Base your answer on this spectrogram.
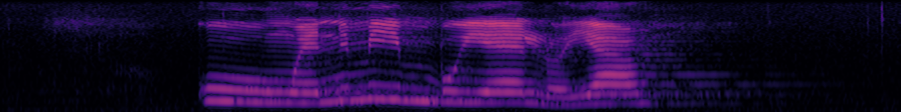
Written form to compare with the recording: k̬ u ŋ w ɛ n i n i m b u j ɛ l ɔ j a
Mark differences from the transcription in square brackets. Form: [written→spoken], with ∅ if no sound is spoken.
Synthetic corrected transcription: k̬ u ŋ w ɛ n i [n→m] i m b u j ɛ l ɔ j a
